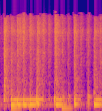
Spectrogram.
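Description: A live pagode band playing an instrumental groove with no vocals: short, choppy chords and bass notes over percussion in a quick rhythm.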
